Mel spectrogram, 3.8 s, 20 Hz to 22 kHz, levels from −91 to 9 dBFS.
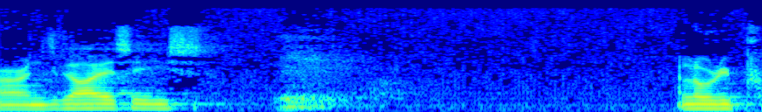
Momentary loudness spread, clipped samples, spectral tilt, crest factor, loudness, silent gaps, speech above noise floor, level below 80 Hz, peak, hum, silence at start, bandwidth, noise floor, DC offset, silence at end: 23 LU; under 0.1%; -5.5 dB/octave; 20 dB; -36 LUFS; none; 23 dB; -72 dBFS; -16 dBFS; none; 0 s; 17 kHz; -58 dBFS; under 0.1%; 0 s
